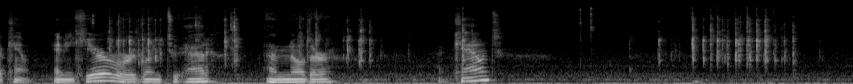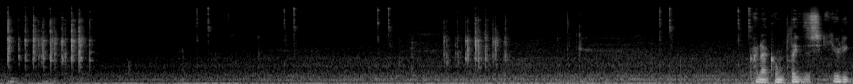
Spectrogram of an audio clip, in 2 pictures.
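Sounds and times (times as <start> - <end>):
computer keyboard typing: 0.8 - 3.8, 6.6 - 8.0, 8.6 - 9.5, 12.3 - 13.7.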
